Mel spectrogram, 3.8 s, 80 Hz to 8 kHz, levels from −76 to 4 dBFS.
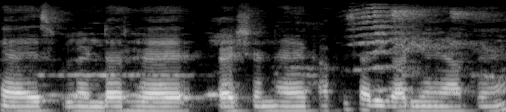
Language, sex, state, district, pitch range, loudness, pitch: Hindi, male, Uttar Pradesh, Gorakhpur, 115-120 Hz, -14 LUFS, 120 Hz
